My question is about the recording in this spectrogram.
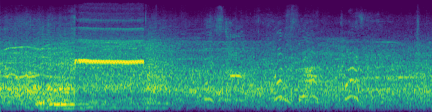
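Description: Rugby referee's whistle: one steady blast of under a second, about a second in, over the hubbub of a stadium crowd.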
